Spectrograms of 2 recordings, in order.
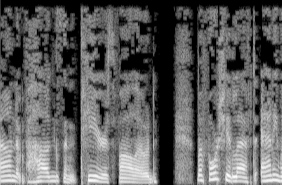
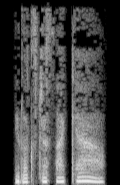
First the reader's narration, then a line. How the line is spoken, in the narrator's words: she whispered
